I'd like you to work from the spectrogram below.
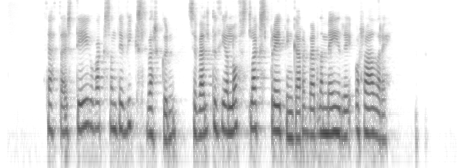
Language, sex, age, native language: Icelandic, female, 20-29, Icelandic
